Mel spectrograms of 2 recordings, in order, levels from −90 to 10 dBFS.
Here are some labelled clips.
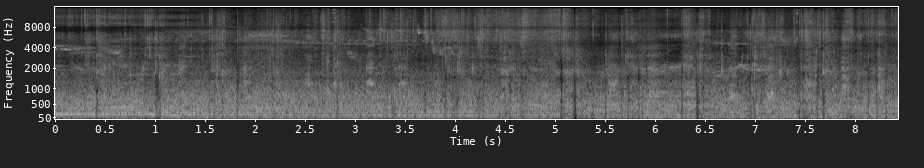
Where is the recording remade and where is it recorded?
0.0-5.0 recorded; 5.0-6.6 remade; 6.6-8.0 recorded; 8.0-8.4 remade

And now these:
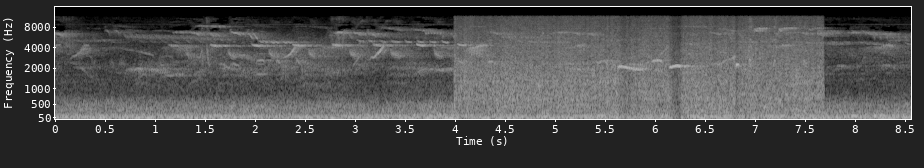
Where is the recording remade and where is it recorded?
0.0-1.7 remade; 1.7-2.5 recorded; 2.5-3.4 remade; 3.4-4.8 recorded; 4.8-8.0 remade; 8.0-8.6 recorded

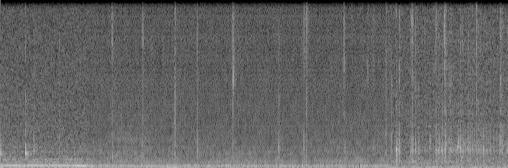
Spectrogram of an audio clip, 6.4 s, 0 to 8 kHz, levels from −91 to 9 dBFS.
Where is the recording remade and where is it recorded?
0.0-1.1 recorded; 1.1-4.9 remade; 4.9-6.4 recorded

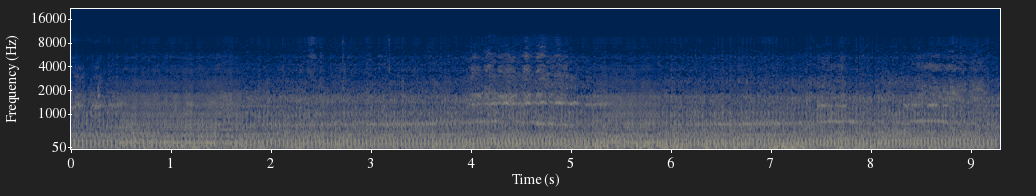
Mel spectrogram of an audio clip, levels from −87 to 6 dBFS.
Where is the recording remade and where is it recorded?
0.0-0.5 recorded; 0.5-1.7 remade; 1.7-5.3 recorded; 5.3-5.9 remade; 5.9-9.3 recorded

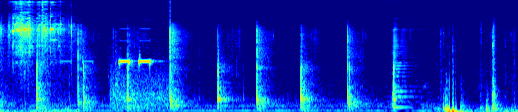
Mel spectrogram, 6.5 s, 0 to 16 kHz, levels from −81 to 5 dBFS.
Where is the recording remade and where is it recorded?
0.0-4.8 recorded; 4.8-5.3 remade; 5.3-6.5 recorded

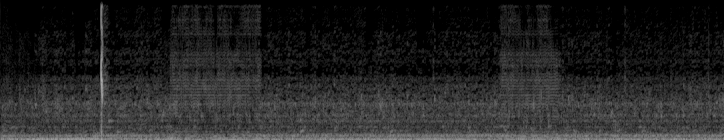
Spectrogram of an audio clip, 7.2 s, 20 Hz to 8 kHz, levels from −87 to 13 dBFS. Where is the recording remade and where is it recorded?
0.0-1.7 recorded; 1.7-2.6 remade; 2.6-5.0 recorded; 5.0-5.6 remade; 5.6-7.2 recorded

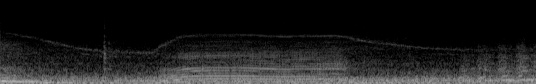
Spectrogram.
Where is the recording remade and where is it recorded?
0.0-0.8 remade; 0.8-3.2 recorded; 3.2-3.8 remade; 3.8-4.7 recorded; 4.7-5.4 remade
